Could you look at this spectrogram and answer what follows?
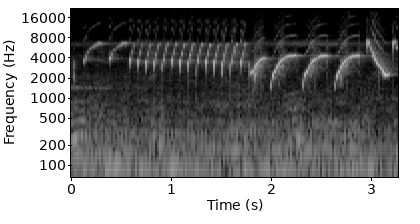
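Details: Canary singing, used to prompt a canary that has stopped singing: a rapid run of repeated upswept notes, then slower loud rising whistles about three per second, ending in a sharp falling note.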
